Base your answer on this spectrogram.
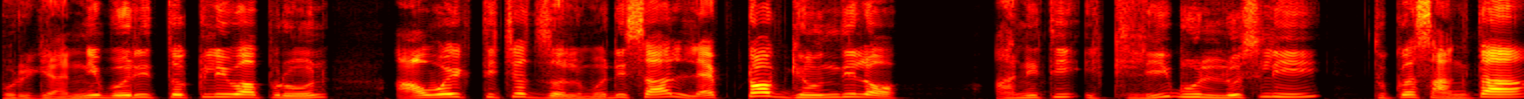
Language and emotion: Goan Konkani, happy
